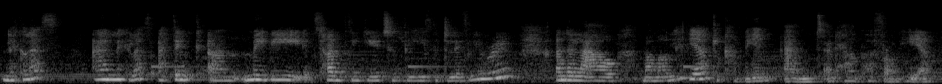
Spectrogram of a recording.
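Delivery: hushed and gentle, easing the husband out; soft tactful doctor. Retold or imitated. Doctor gently sending the husband out, hushed and careful. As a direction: tiptoe around it quietly, a delicate suggestion. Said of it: "So she was like".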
